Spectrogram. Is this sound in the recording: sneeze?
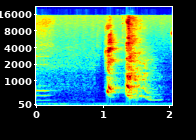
yes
